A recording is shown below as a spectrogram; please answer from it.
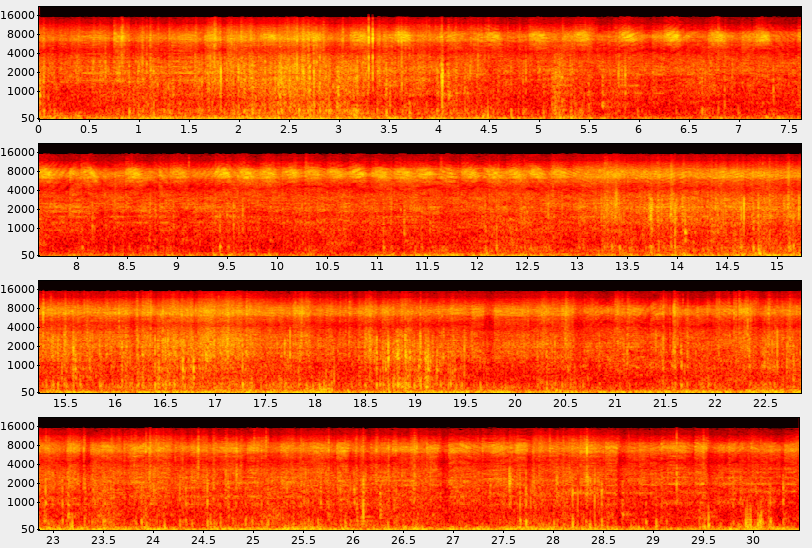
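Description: Mountain bike riding down a leaf-covered dirt trail: tyres rolling over dirt and leaves, and the bike rattling over bumps, with wind buffeting the camera microphone as a steady low rumble. The noise eases off for a few seconds partway through.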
